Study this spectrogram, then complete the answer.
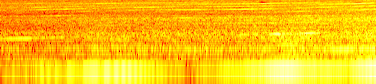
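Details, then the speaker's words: CNC spindle spun up with its speed knob: a smooth, low whir climbing in pitch and loudness with no rattle or grind, reaching its maximum noise; normal, much quieter than a router. "aí e não esse ruído seria o máximo tá esse é o máximo de ruído que ele vai fazer"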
